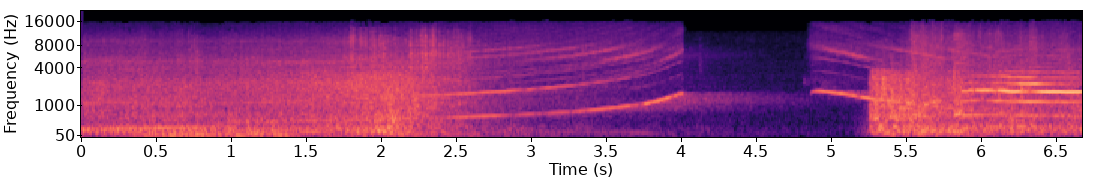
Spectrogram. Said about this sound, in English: Although they went a step too far with the whole car jump with the slide whistle. Let me point that out.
